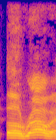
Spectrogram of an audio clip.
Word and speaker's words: Rausch: Rau, actually. Rhymes with Rau? Cow. It's okay. German.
